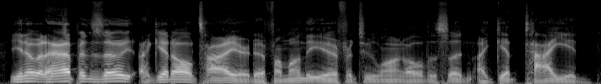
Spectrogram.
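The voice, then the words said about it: Boston accent. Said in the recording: “there's that Boston accent.”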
